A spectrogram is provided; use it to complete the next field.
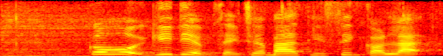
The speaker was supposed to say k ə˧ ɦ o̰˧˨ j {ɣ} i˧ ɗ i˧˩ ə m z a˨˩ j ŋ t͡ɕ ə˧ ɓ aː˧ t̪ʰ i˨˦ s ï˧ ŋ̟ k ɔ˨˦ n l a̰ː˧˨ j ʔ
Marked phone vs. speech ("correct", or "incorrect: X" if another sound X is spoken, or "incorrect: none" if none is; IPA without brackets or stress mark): correct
